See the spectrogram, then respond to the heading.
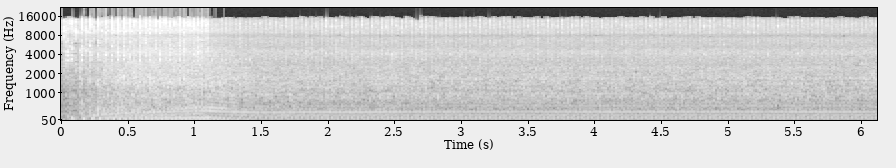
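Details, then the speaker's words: Free garbage-pick Troy-Bilt TB240 Honda-powered self-propelled mower after carburetor clean: surges briefly at start, then settles into steady even drone at constant pitch; runs really well now, normal running. "so there you go it runs really well now"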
